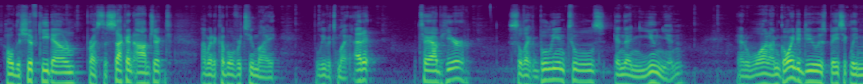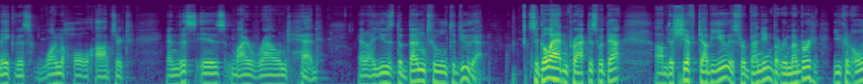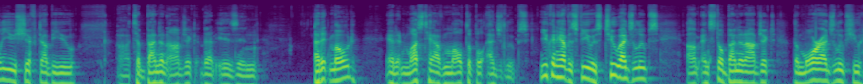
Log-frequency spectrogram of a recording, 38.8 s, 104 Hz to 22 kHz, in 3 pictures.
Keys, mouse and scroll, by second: 1.0 shift+click, 4.5 click, 7.7 click, 10.5 click.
